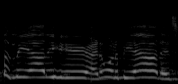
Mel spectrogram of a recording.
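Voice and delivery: put-on crying, begging shout, very high and tearful. Recalling being inconsolable and yelling at parents, retelling a crying yell. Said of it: "I'm yelling at my parents".

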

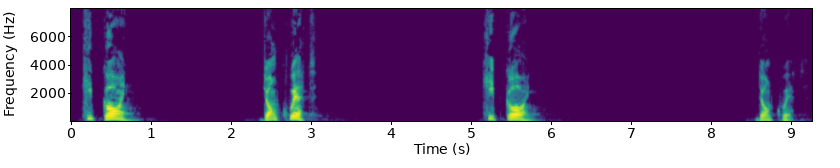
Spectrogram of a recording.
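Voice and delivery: urging, insistent stage whisper. Retelling a man at the piano encouraging a little boy playing, stage whisper. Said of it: "whispering in a stage whisper".

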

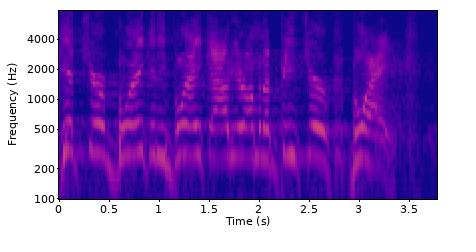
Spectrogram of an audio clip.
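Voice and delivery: play-acted, all-out screaming at the top of the lungs. Retelling shouting at an attacker in a parking lot: retelling own scream. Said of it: "I'm screaming".

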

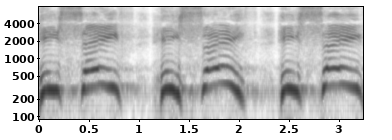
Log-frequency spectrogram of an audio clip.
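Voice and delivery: put-on loud, high screaming coach, every word very drawn out. Retelling a baseball story, a coach runs out: imitating a screaming coach. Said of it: "runs one of the coaches screaming".

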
